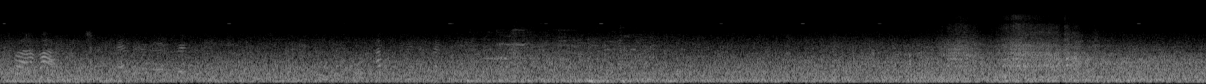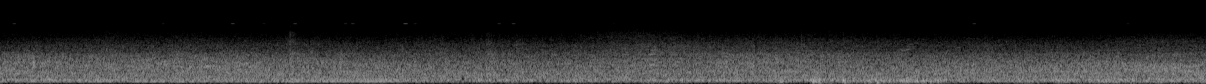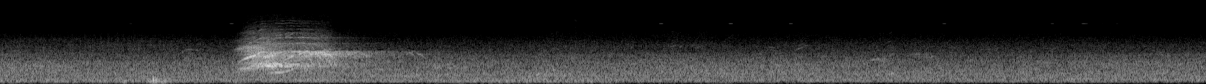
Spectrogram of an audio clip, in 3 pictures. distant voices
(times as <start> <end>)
25.8 33.8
